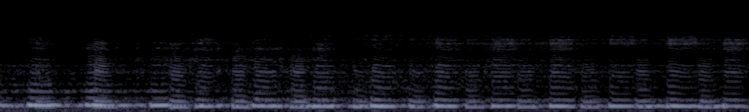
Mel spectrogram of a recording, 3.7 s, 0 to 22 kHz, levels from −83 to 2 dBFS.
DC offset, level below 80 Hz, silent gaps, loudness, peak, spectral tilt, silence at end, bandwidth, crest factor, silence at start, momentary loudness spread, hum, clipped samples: under 0.1%; -72 dBFS; none; -44 LUFS; -30 dBFS; -7 dB/octave; 0 s; 6.6 kHz; 14 dB; 0 s; 5 LU; none; under 0.1%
